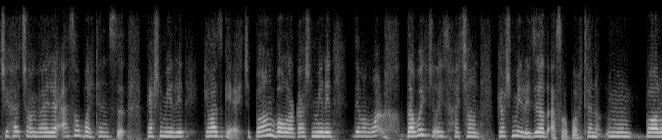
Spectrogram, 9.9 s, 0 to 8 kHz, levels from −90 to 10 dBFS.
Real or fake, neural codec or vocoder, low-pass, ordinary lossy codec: fake; codec, 16 kHz in and 24 kHz out, 0.4 kbps, LongCat-Audio-Codec, fine tuned four codebook decoder; 7.2 kHz; Opus, 16 kbps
